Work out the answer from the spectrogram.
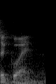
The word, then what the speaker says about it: Egwene: Don't worry, that's a hard one, and there's a lot of talk about how to pronounce that name, but it's Egwene.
